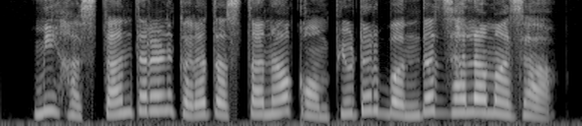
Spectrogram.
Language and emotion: Marathi, sad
